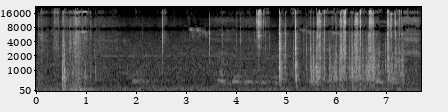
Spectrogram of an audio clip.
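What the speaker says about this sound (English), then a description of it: "Let me loosen up the other side and see what happens." Ratchet wrench loosening fender bolts on a Honda C125 Super Cub motorcycle, several quick bursts of close, crisp clicking with a louder thud near the start, in an otherwise quiet space.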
